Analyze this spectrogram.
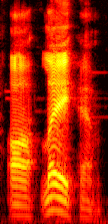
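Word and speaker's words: אֲלֵיהֶם: Typically with this kind of a pronominal preposition and a pronominal suffix with a yod in the middle, typically the middle syllable, the yod syllable, is accented. Alehem is the typical way.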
